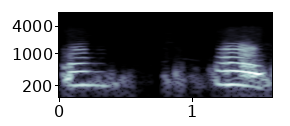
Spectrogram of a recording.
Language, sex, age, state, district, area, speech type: Tamil, female, 60+, Tamil Nadu, Namakkal, rural, conversation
